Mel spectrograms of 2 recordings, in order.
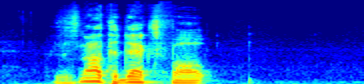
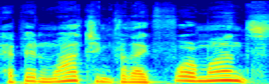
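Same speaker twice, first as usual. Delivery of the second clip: amazed, wide-eyed fan voice, much higher pitch. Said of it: "They're like".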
